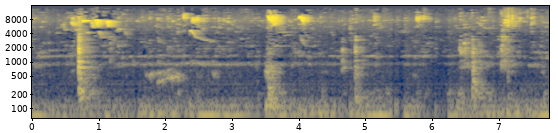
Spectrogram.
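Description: Birds calling: several short, sharp chips and high chirps, one of them falling in pitch, over a low steady hum.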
